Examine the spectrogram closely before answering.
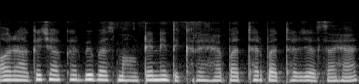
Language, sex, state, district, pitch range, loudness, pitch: Hindi, female, Chhattisgarh, Jashpur, 185-205 Hz, -16 LUFS, 195 Hz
